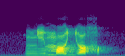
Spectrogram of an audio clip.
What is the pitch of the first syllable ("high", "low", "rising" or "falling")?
rising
